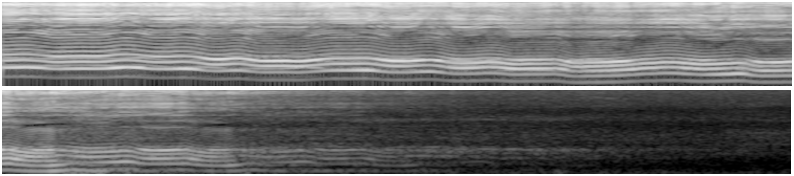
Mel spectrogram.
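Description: A man sings a melodic chant through a microphone with a vibrato.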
